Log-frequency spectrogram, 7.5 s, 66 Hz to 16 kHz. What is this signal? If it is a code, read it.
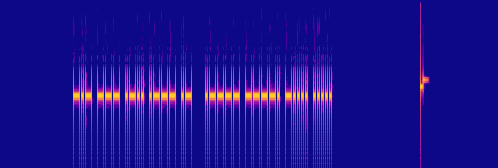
Morse code, heard as a keyed tone, about 40 wpm, 700 Hz. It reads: KOLJA 1965
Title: CWT Exchange 40wpm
